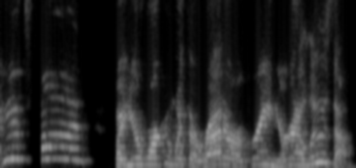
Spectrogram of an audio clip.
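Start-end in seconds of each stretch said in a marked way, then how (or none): 0.0-0.9 high, chirpy sing-song; bubbly blue. Retold or imitated. An always-bubbly blue brushing things off, high and chirpy. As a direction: bounce it like a carefree friend. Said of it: "if you're always like".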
